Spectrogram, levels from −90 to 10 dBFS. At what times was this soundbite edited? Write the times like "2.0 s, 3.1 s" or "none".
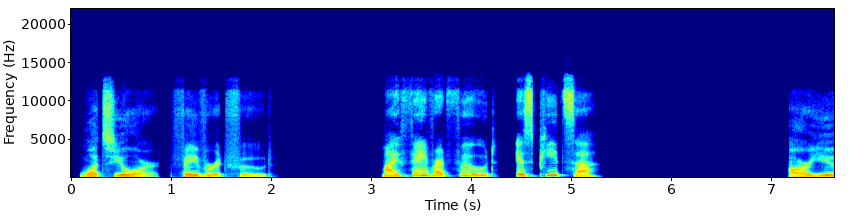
0.9 s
